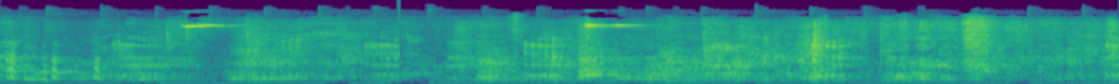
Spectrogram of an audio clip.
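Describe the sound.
Young farm pigs fed compound feed give faint grunts and snorts, with a few brief high squeals, over a low steady hum.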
